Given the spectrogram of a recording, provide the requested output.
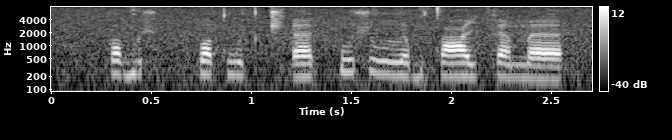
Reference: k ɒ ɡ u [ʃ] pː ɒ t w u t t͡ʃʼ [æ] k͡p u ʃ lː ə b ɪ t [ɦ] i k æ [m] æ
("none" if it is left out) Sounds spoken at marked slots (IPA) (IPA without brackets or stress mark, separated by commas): ʃ, æ, ʕ, m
